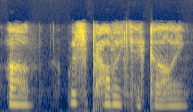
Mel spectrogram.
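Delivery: high, soft nervous whisper. Acted. Firefly urging the group to leave, whispered nervously. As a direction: breathe it out afraid of being heard. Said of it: "Firefly said nervously".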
